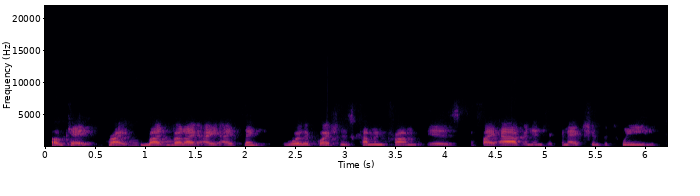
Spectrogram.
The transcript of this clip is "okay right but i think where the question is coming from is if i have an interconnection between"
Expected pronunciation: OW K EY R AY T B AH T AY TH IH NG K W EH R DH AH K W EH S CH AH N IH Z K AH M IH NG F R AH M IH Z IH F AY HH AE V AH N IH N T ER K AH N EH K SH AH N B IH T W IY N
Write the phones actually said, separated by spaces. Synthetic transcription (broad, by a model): OW K EY R AY T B AH T AY TH IH NG K W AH R DH AH K W EH S CH AH N IH Z K AH M IH NG F R AH M IH Z IH F AY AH V AH N IH N T ER K AH N EH K SH AH N B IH T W IY N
